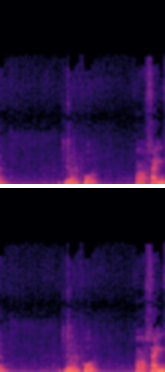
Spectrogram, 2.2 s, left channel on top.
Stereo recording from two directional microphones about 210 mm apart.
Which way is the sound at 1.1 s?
5° right (ahead or behind).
